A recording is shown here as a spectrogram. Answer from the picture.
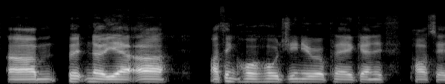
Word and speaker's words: Jorginho: I think Jorginho will play again if Partey isn't fit, and Shakhtar. Wait. Say his name again. Jorginho. Is it Jorginho or Jorginho?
